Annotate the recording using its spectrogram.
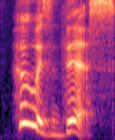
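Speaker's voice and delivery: rude, cutting, unkind, dismissive tone. Retelling what a casting guy said after looking at the headshot: imitating an unkind remark. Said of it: "he very unkindly said".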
